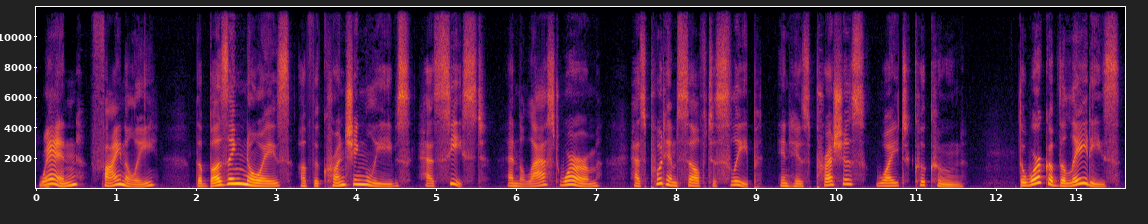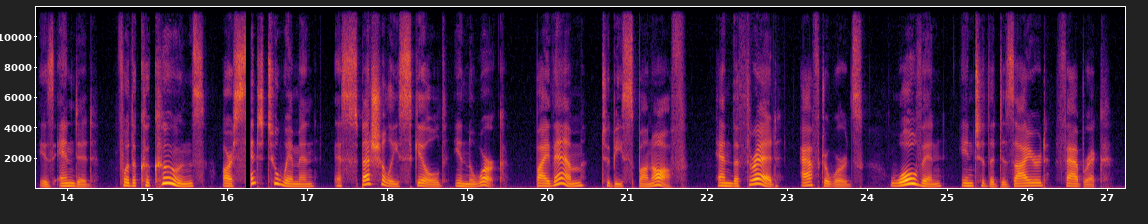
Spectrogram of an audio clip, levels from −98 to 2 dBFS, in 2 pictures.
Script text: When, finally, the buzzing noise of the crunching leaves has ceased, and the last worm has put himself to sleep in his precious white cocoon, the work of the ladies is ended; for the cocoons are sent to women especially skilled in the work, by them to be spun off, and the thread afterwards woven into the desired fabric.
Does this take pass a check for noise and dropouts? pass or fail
fail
